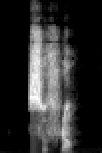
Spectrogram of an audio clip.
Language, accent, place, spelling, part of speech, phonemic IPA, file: French, France, Lyon, soufflant, verb / adjective, /su.flɑ̃/, LL-Q150 (fra)-soufflant.wav
- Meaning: present participle of souffler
